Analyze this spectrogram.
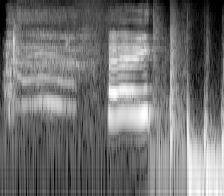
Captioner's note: quietly laughs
